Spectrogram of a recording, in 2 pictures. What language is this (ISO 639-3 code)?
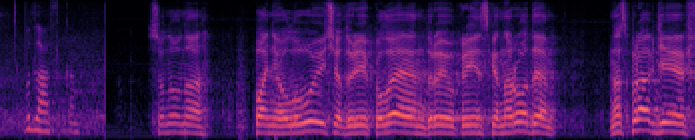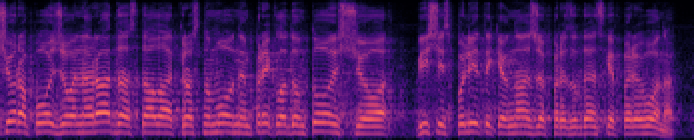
ukr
